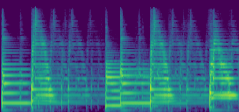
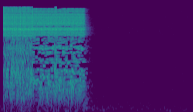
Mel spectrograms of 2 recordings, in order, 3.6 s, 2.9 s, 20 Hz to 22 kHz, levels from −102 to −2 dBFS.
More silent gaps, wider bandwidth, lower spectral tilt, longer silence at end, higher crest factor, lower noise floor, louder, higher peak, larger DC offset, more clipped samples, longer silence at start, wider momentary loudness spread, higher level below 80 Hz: neither; about the same, 16 kHz vs 17.5 kHz; first, -3 dB/octave vs 6 dB/octave; second, 0 s vs 1.6 s; about the same, 22 dB vs 20 dB; second, -46 dBFS vs -86 dBFS; first, -23 LUFS vs -31 LUFS; first, -2 dBFS vs -16 dBFS; neither; neither; about the same, 0.05 s vs 0.05 s; first, 20 LU vs 4 LU; first, -70 dBFS vs under -90 dBFS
